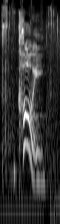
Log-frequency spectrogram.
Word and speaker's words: Chloe: Chloe, remember? Rhymes with snowy, like this country I was telling you about.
